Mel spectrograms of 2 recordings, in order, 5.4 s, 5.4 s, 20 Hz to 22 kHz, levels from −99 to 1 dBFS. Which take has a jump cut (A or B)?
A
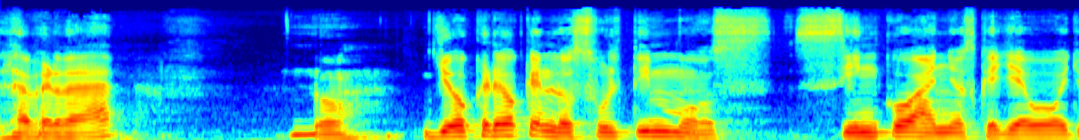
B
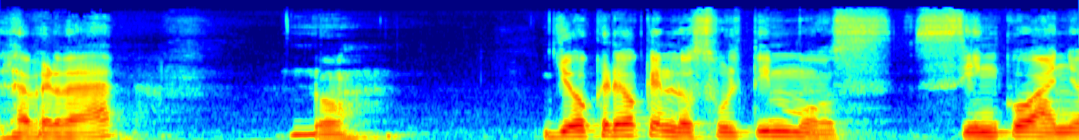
A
